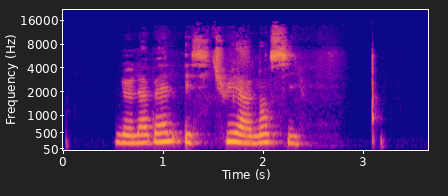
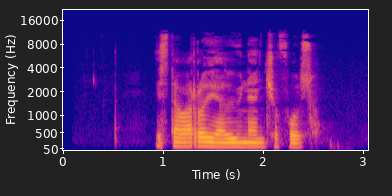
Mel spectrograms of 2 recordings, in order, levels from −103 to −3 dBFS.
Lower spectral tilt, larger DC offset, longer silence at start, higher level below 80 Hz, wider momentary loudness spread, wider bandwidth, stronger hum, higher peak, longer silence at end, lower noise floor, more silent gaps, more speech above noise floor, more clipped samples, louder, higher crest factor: second, -2.5 dB/octave vs -5.5 dB/octave; neither; second, 0.55 s vs 0.95 s; about the same, -78 dBFS vs -74 dBFS; first, 18 LU vs 15 LU; first, 14.5 kHz vs 11.5 kHz; neither; second, -14 dBFS vs -10 dBFS; first, 1.25 s vs 0.5 s; first, -66 dBFS vs -61 dBFS; neither; about the same, 40 dB vs 37 dB; neither; about the same, -26 LUFS vs -25 LUFS; about the same, 16 dB vs 18 dB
